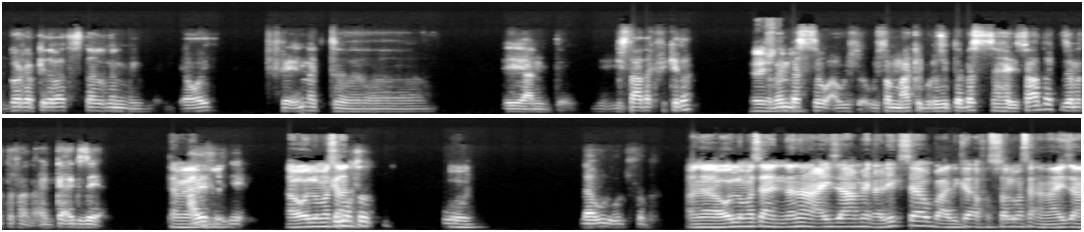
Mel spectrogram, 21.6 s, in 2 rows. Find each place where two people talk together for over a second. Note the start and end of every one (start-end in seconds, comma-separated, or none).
none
